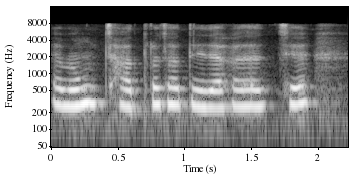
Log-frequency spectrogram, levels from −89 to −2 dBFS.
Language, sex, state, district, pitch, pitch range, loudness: Bengali, female, Tripura, West Tripura, 270 Hz, 255-280 Hz, -14 LUFS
